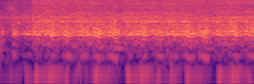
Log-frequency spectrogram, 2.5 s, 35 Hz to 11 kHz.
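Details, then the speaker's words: Normal cranking without fuel to build oil pressure on a freshly engine-swapped BMW X5, engine not run for about 8 months: even, rhythmic starter churn at steady cranking pace, no firing; cranking sped up into a rhythm. "we have to crank the engine without any fuel so that we can build up oil pressure, because the engine's been hasn't been running for, who knows, probably 8 months."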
